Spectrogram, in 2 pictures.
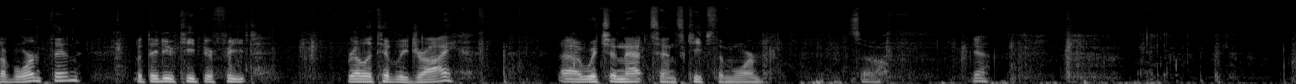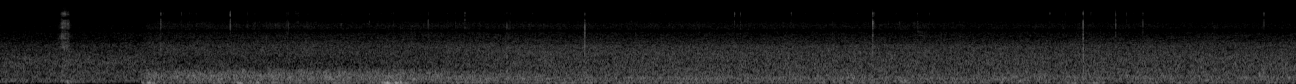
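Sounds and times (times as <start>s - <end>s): hiss of campfire flames: 0.0s - 11.3s, 12.8s - 25.9s
fire pops and crackles: 12.8s - 25.9s.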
